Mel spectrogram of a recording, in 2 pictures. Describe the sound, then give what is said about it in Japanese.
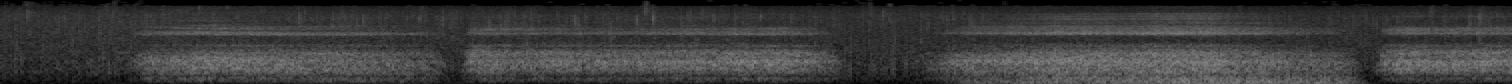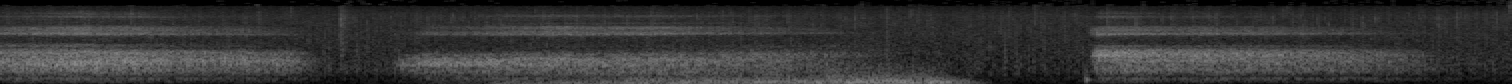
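Steady hiss of rain comes in long, loud bursts separated by brief near-silent gaps, with a fuller rumbling patter in some stretches and no voices. “今ならさ、ちょっとくらいの喘ぎ声なら、雨が消してくれるよね。”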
